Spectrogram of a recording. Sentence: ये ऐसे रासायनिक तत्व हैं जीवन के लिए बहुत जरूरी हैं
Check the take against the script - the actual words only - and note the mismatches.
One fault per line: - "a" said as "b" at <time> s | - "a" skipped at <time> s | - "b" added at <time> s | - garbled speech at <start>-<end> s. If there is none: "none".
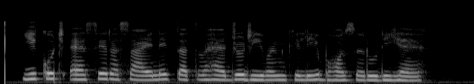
- "कुछ" added at 0.4 s
- "जो" added at 2.3 s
